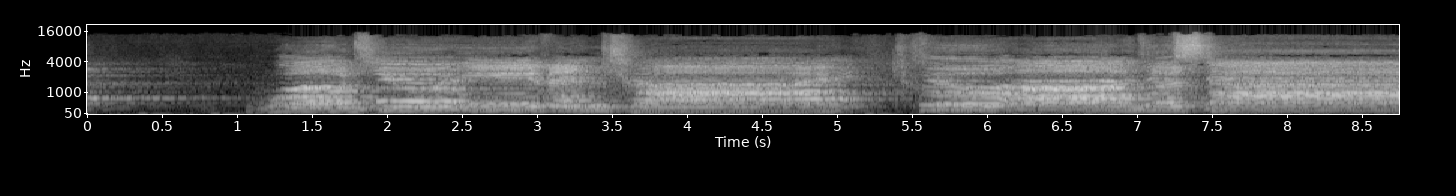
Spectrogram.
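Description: Several classically trained voices singing together with vibrato. The singing begins after a short hush about a second in and breaks off briefly just past the middle before resuming.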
